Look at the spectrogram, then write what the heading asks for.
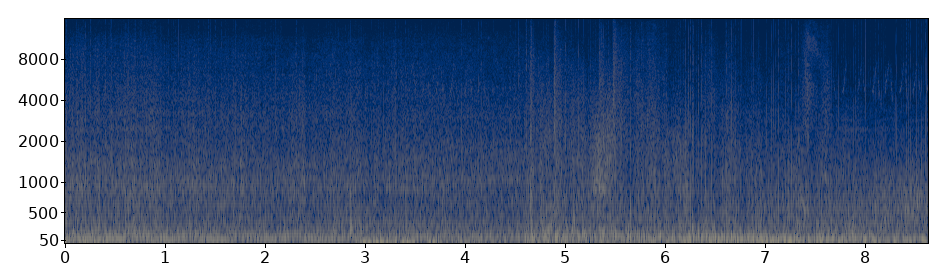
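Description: Heavy tank cannon blasts and rumbling explosions from a Hell Let Loose tank battle, a dense low boom and roar running throughout, with sharper impacts bursting out past the midpoint.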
